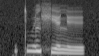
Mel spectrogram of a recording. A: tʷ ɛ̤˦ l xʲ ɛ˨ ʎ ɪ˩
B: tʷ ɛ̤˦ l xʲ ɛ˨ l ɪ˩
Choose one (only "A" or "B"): B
